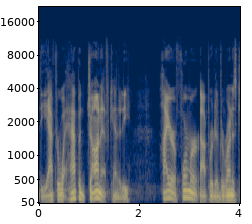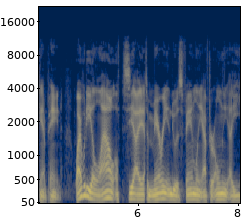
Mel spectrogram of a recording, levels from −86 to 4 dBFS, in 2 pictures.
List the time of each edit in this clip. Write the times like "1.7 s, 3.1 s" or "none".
0.9 s, 3.2 s, 5.6 s, 6.1 s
